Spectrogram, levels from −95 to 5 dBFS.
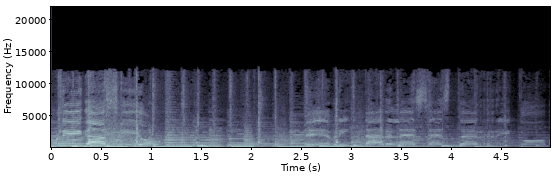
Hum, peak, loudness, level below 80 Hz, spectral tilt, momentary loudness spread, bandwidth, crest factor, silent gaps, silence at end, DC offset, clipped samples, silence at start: none; -8 dBFS; -26 LUFS; -34 dBFS; -5 dB/octave; 13 LU; 13 kHz; 18 dB; none; 0 s; under 0.1%; under 0.1%; 0 s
